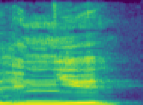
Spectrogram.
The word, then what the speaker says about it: ligne: So lingerie, I was actually just searching it now, comes from mid 19th century, from French, from ligne.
